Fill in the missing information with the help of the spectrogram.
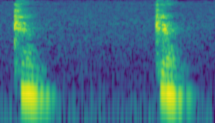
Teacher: When it's unstressed, using this first pronunciation, your lips are slightly more relaxed, but your tongue is still flat and pushed forward.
